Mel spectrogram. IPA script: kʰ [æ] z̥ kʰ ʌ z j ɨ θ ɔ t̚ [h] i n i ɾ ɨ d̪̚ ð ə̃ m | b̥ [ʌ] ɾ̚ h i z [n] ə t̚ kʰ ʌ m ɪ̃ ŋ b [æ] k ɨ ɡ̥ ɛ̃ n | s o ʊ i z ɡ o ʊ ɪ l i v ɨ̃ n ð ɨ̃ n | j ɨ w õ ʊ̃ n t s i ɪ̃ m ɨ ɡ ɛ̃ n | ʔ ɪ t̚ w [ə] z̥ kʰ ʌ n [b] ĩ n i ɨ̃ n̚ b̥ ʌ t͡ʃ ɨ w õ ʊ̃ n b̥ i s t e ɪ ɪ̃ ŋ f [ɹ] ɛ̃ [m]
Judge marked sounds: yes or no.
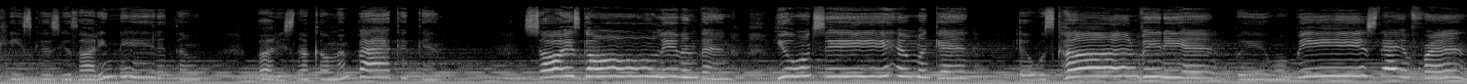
no, yes, yes, yes, yes, no, no, yes, no

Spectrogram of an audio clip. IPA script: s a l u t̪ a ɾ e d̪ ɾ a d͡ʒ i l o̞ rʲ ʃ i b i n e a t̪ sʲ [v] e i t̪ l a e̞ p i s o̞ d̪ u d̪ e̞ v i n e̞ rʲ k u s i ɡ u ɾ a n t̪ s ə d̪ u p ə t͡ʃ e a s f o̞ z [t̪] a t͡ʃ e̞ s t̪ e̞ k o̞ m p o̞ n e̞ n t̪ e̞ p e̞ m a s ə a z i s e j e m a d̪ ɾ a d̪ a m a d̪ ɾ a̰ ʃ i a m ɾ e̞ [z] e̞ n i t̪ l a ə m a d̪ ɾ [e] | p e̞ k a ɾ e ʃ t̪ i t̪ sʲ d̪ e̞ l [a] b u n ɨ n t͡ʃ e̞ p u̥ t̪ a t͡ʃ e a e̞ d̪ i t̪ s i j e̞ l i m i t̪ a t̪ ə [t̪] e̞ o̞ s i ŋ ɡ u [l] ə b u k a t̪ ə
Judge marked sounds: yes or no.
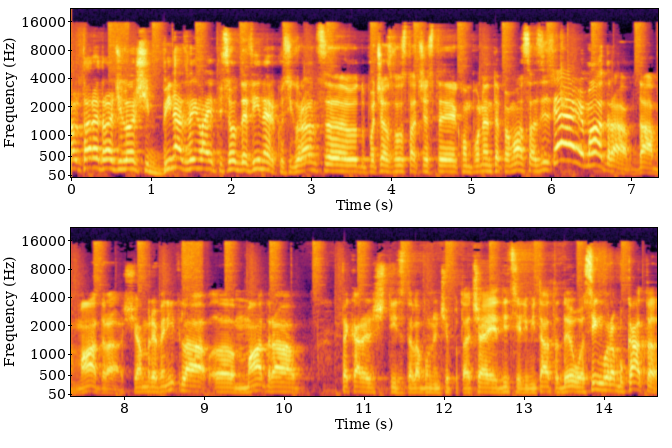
yes, yes, no, no, yes, no, no

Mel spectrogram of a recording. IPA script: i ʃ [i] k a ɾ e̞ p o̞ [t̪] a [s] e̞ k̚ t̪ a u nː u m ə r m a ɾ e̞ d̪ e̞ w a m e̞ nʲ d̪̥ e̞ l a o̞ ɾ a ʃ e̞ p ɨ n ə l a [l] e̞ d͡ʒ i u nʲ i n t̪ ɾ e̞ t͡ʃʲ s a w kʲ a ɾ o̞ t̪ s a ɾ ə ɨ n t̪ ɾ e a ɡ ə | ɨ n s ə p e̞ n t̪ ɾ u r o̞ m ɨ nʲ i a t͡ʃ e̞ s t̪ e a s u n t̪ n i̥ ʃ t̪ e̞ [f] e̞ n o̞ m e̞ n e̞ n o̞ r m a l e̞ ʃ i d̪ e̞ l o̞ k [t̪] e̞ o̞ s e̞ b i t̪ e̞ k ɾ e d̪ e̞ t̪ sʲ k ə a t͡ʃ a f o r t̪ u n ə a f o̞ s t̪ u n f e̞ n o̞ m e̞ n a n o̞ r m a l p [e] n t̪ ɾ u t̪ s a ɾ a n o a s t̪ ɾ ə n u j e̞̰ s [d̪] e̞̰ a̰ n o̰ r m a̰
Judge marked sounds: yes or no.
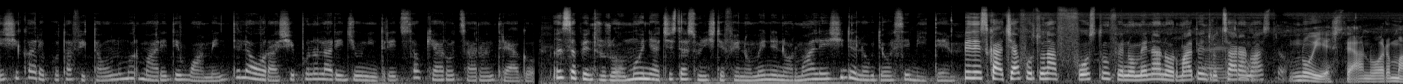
yes, yes, no, no, yes, no, yes, no

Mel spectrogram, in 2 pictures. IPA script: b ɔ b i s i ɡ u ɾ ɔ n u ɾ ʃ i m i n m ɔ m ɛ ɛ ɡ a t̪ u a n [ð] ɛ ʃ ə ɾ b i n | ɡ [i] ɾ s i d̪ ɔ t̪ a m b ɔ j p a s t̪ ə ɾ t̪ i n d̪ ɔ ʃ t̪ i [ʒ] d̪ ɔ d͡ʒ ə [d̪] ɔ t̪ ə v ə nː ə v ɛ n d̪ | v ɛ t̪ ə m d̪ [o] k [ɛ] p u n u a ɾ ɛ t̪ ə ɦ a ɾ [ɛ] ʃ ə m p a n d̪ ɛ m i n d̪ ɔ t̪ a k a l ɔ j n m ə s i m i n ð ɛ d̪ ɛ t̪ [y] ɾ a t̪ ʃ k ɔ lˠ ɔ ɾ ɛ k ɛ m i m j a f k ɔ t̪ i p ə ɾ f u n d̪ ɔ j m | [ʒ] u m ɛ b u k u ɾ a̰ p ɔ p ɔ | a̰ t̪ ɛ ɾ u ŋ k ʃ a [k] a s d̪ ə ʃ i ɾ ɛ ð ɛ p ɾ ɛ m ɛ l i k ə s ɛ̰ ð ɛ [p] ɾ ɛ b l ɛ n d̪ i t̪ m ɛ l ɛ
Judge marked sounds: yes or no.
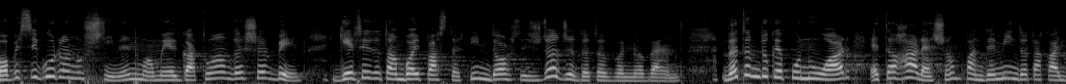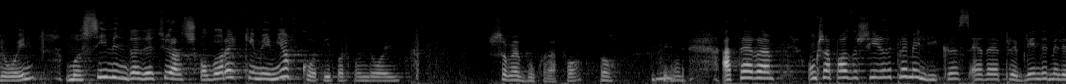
yes, no, yes, yes, no, yes, yes, yes, no, no, yes

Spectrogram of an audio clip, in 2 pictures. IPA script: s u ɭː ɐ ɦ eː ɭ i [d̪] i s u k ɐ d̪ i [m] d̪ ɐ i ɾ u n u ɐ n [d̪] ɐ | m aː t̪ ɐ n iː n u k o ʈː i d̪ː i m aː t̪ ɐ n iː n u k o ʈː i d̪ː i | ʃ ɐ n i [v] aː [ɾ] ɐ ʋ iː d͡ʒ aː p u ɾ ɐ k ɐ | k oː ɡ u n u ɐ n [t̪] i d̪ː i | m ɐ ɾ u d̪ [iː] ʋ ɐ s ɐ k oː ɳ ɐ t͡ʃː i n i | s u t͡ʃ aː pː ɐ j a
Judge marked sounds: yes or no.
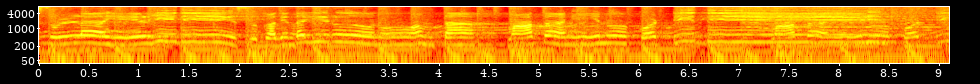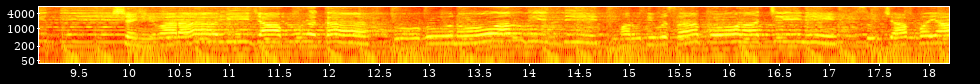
yes, no, no, no, yes, no, no

